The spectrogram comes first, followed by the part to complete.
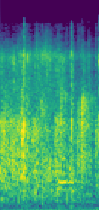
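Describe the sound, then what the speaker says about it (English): A student audience claps for an improv comedy group in a short, loud burst of dense applause with a few louder individual claps on top. "Let's get a round of applause for them."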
